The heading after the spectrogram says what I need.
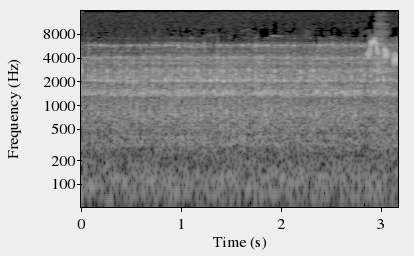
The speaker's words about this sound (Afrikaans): en toe kom daar 'n ou bakkie met ou gladde bande en ou geroeste padwerk verbygery.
